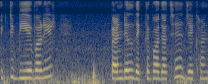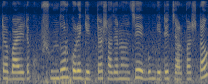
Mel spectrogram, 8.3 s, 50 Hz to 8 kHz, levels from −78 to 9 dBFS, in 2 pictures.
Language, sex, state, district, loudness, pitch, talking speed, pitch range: Bengali, female, West Bengal, Kolkata, -16 LUFS, 245 Hz, 165 wpm, 240-265 Hz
